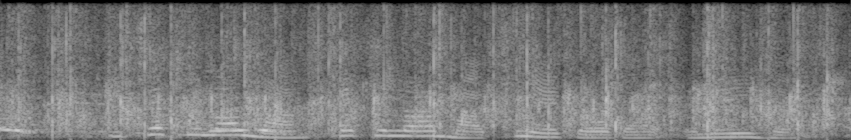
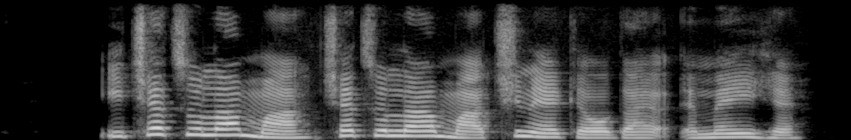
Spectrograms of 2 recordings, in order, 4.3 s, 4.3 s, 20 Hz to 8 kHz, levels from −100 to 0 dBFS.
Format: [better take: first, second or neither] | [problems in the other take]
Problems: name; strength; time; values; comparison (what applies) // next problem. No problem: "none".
second | background sound (Applause / Cheering); 4 dB above the speech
